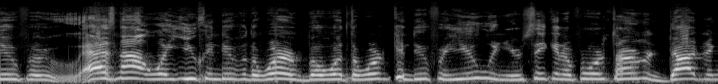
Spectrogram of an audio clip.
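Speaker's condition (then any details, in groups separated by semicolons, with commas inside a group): Cerebral palsy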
